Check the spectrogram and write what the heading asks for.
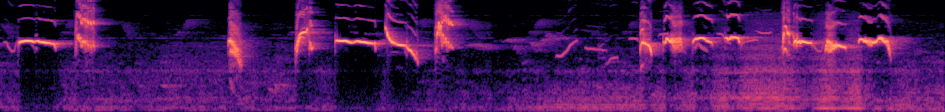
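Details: Oriental magpie-robin repeating clear whistles that end in sharp upward flicks, then a faster run of paired notes over a low background hum.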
